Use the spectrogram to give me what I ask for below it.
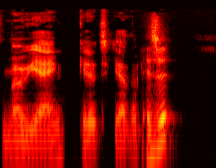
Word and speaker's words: Mojang: Um, well, Mojang licensed this and Mojang have shitloads of money. It's pronounced Mo Yang.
